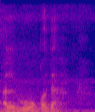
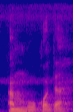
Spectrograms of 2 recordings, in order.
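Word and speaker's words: الموقدة: Yang kedua, narullahil muqadah, ada al-muqadah, ada alif lam bertemu dengan mim, dibaca jelas al-muqadah bukan am-muqadah. Yang al-kautsar bukan ak-kautsar tapi al-kautsar.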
